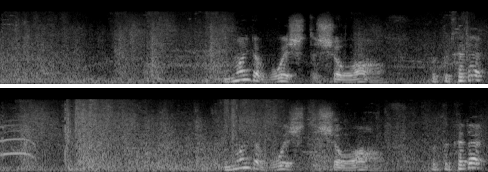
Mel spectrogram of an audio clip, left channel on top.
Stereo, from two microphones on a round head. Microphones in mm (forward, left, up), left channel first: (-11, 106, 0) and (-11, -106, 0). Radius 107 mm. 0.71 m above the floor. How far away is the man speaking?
About 0.9 m.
